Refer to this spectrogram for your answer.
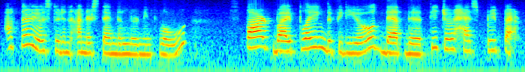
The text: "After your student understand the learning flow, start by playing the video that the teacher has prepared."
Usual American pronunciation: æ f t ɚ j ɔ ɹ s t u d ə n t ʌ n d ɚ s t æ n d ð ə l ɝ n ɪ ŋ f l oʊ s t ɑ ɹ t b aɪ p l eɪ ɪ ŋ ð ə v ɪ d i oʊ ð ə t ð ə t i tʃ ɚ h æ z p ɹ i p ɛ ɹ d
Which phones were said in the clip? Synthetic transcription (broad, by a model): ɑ f t ɚ j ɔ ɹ s t u d ə n t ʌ n d ɚ s t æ n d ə l ɝ n ɪ ŋ f l oʊ s t ɑ ɹ t b aɪ p l eɪ ɪ ŋ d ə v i d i oʊ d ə t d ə t i tʃ ɚ h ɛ s p ɹ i p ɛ ɹ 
